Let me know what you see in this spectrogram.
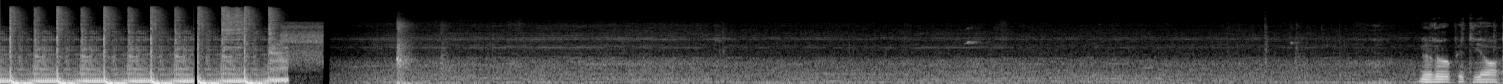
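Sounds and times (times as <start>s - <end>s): drink coolers and air conditioning hum: 3.3s - 15.0s.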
